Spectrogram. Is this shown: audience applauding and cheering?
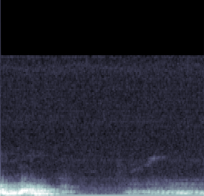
no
